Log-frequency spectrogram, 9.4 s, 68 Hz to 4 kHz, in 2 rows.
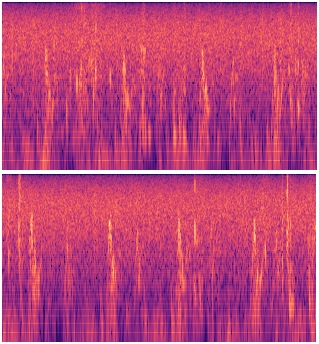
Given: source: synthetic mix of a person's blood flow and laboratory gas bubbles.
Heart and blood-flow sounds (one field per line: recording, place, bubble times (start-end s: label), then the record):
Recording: Doppler ultrasound of blood flow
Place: precordium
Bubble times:
0.94-1.55 s: bubbles
1.59-1.66 s: bubbles
2.02-2.25 s: bubbles
2.54-2.79 s: bubbles
4.27-4.48 s: bubbles
4.78-4.86 s: bubbles
4.94-5.05 s: bubbles
7.57-7.75 s: bubbles
8.63-8.72 s: bubbles
8.88-9.13 s: bubbles
9.29-9.44 s: bubbles
From the record:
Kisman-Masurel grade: 233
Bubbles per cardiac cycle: several, 3 to 8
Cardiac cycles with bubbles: 50 to 99%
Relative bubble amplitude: loud (0.450 to 0.775)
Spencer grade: 3 (all of the cardiac periods contain showers or single bubble signals, but not dominating or overriding the cardiac motion signals)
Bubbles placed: only in the low amplitude regions of the cardiac cycle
